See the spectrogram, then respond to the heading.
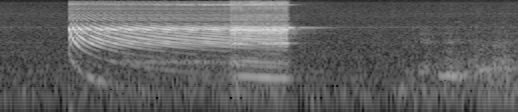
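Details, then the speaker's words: Hard drive at power-on makes high sweeping chirps like a sci-fi phaser, then goes silent. This means a head is stuck to the platter or the spindle won't turn, so the heads cannot read. "nobody's heard that yeah so normally what this would mean is is that I've got a head stuck to the platter or I got a spindle that doesn't turn so the heads not be able cannot read anything so they'll make noises like this"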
